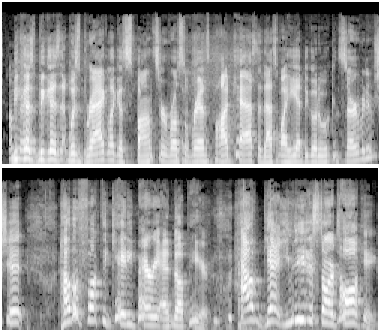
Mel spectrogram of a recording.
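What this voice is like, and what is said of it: Yelling. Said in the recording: “You keep yelling.”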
